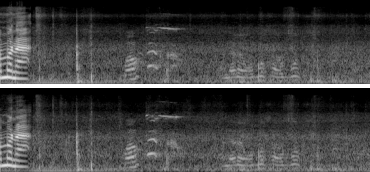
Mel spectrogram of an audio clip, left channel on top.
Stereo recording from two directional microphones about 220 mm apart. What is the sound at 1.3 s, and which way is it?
Speech, 20° right (ahead or behind).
